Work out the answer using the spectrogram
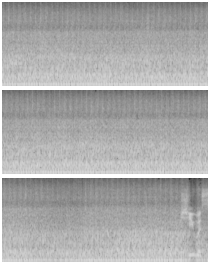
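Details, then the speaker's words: Ford Jubilee tractor at idle after a carburetor was swapped in: steady, even low chug with no misses or stumbles. Runs cleanly; the adjustment screws may still need work. "uh sounds pretty good"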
